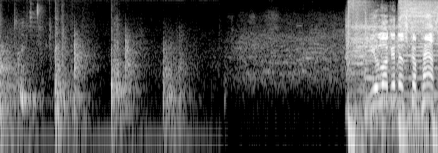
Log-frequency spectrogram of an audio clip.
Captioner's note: feet shuffling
